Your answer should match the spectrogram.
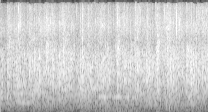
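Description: audience clapping hands

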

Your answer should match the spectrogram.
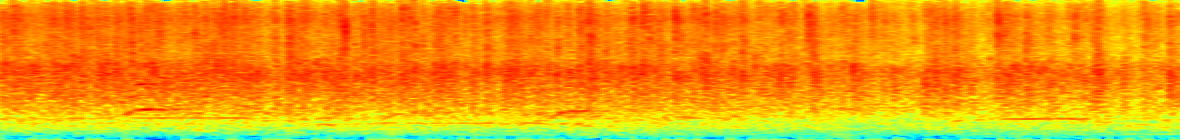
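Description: audience clapping hands

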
